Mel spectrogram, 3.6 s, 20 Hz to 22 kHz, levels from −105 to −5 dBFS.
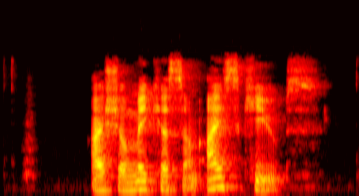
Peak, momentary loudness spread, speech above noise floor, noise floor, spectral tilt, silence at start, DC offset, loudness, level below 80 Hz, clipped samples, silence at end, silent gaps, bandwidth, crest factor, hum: -14 dBFS; 14 LU; over 52 dB; under -90 dBFS; -2.5 dB/octave; 0.9 s; under 0.1%; -36 LUFS; -80 dBFS; under 0.1%; 0.45 s; none; 8.4 kHz; 26 dB; none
